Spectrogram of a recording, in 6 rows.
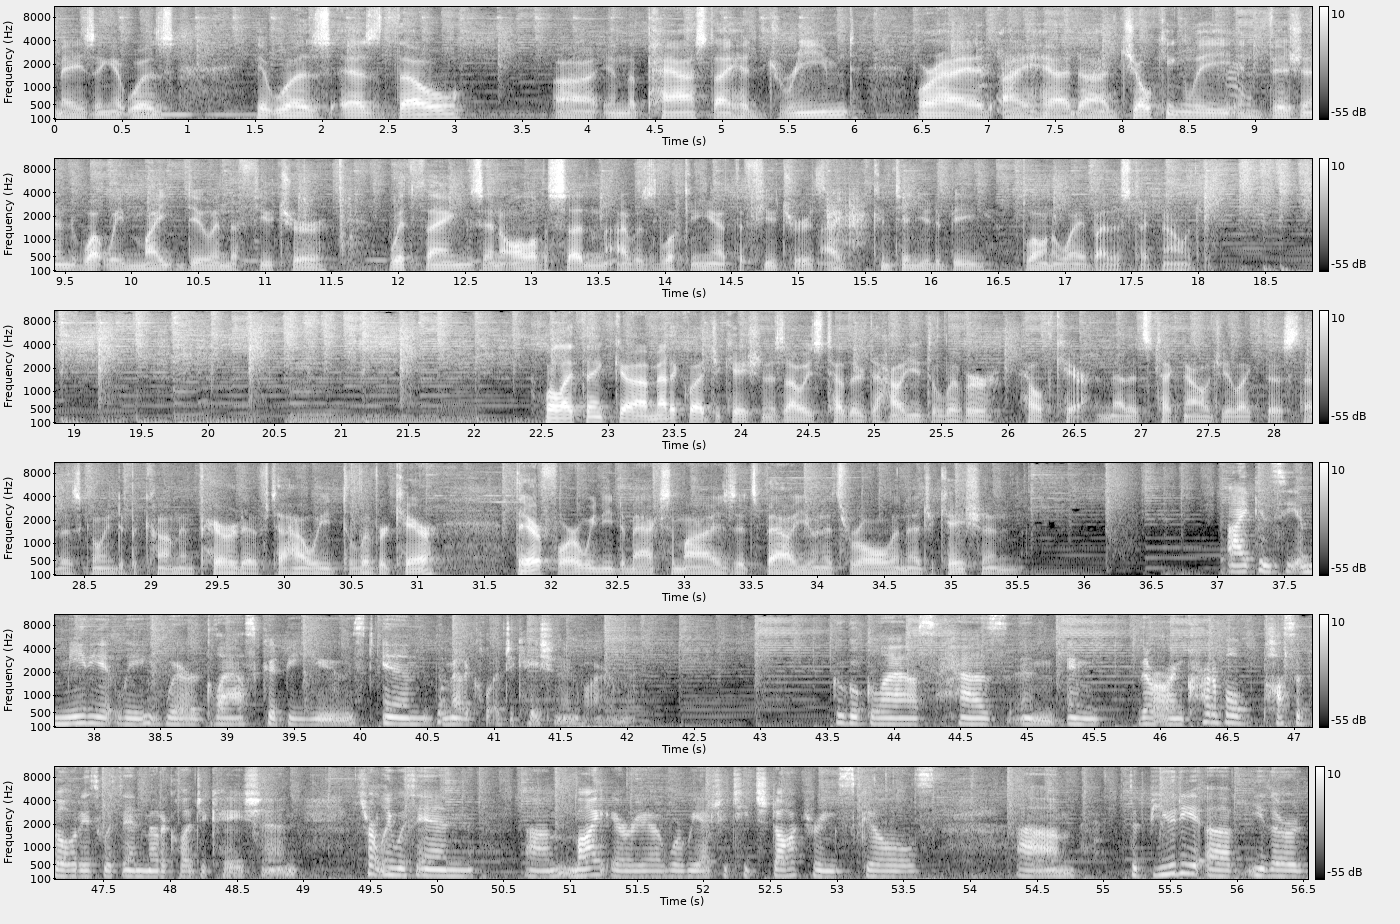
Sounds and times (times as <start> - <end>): Speech: 0.0 - 3.1, 3.8 - 18.1, 22.5 - 31.2, 31.8 - 35.6, 37.1 - 42.0, 43.6 - 53.7, 54.4 - 56.5
Music: 0.0 - 56.5.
